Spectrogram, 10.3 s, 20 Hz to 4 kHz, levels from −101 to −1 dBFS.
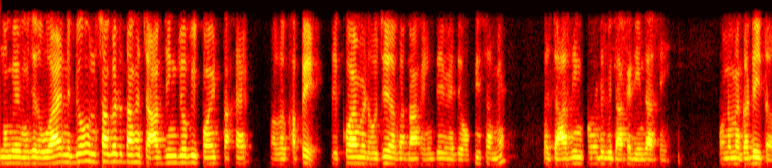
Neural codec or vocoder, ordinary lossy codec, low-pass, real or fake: none; none; 3.6 kHz; real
